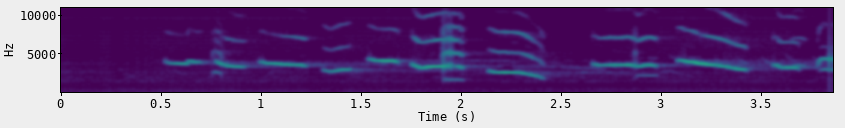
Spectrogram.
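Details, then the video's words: A Blue Whistling Thrush in the Kumaon Himalayan hills, singing at early morning near village fields, gives a quick run of high, sweet whistled notes, some slurring up and others sliding down, in short phrases with brief pauses. "सुबह सुबह कलचुड़ियां, जिसे पक्षी जगत में ब्लू व्हिस्टलिंग थ्रश कहते हैं, मीठा मधुर संगीत पेश करती है।"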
